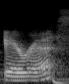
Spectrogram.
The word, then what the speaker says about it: Eris: last five names here i have the name eris spell e-r-i-s eris is a greek mythological goddess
